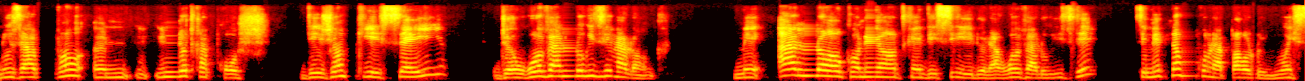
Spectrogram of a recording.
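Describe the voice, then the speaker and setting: Against a quiet background, a woman with a medium-pitched voice and lively intonation talks at a very slow pace, leaving long, frequent pauses. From Martinique. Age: old. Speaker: writer and retired school director. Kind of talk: interview answer.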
